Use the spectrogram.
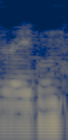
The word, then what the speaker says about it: Raiden: I said Raiden. It's Raiden, right? It makes me laugh because it's spelled the same way, Raiden, as Raiden from Mortal Kombat.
